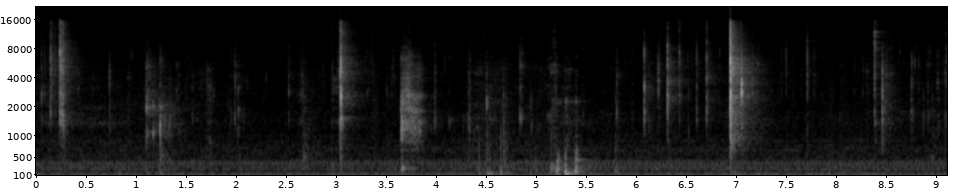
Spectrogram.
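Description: Chewing, with scattered sharp clicks and cracks of king crab leg shells being broken and picked apart by hand.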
